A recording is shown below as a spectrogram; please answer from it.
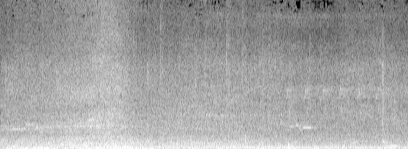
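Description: Steady street traffic noise with a low engine hum; a vehicle passes about two seconds in.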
